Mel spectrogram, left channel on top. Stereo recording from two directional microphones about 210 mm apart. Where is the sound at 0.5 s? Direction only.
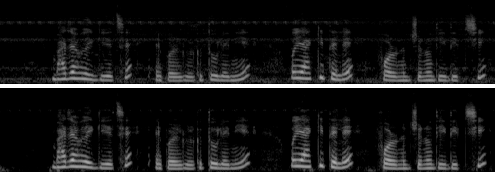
40° right (ahead or behind).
